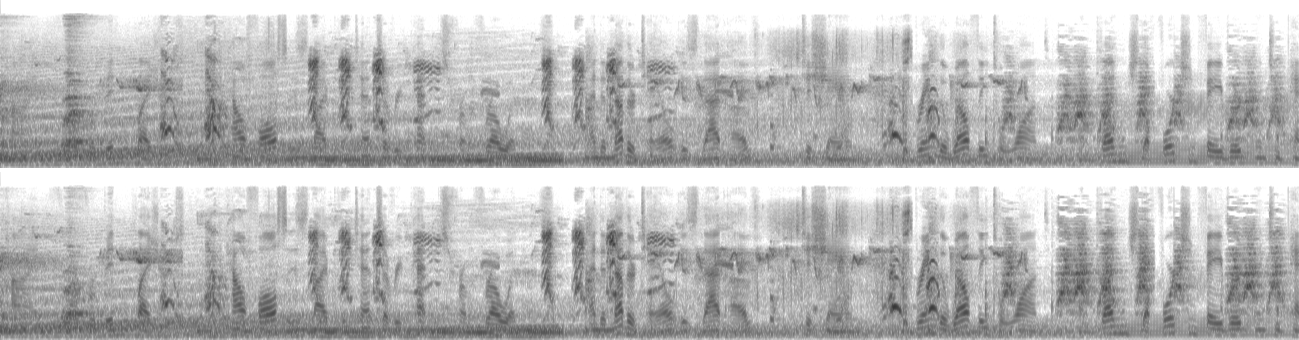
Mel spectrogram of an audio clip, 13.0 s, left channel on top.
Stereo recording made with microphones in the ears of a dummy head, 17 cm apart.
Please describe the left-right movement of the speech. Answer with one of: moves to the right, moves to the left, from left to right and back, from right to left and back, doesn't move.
doesn't move.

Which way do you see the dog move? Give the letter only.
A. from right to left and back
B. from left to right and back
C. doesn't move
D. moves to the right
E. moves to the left
D.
